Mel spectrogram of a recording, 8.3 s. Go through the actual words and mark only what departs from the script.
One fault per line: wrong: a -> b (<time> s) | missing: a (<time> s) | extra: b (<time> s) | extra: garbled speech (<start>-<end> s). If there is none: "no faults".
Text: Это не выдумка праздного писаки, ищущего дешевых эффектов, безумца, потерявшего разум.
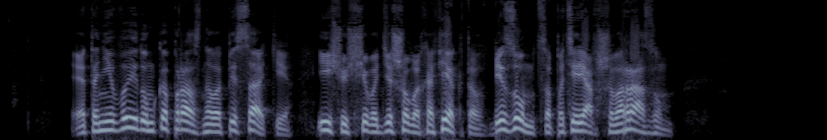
no faults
